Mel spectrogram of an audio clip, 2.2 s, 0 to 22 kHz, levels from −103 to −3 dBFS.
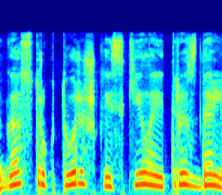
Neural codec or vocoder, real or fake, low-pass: none; real; 10.8 kHz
